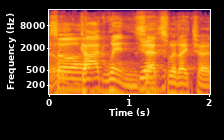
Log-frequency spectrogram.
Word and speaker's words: Godwin: the second O is silent. Yeah. All right. So God wins.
